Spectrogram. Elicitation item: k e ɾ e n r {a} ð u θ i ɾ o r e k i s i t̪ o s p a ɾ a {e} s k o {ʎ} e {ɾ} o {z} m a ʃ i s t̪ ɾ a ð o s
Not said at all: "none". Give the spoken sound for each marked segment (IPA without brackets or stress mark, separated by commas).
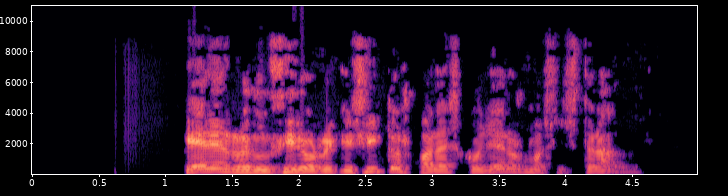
e, e, ʎ, ɾ, z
